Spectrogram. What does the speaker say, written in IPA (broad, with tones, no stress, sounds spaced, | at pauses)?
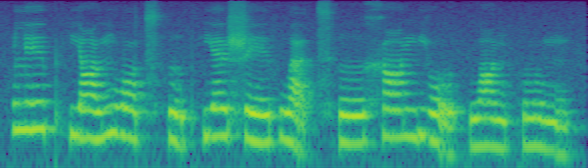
l e˥ ɪ̯ pʰ j ɑ˧˥ ʊ̯ n̪ w ɔ˧˥ t͡sʰ ɹ̩˨˩ pʰ j ɛ˥ ʂ e˧˥ ɪ̯ f w ä̰˨˩ t͡sʰ ɹ̩˧˥ x ɑ˥ ŋ j o̰˨˩ ʊ̯ k w ɑ˥˧ ŋ k ʊ˥˩ ŋ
